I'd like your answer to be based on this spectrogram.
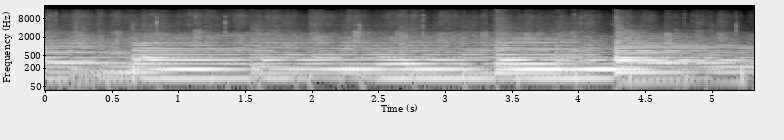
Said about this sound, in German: Yes, geben wir Gott einen riesen Applaus. Yes, Jesus.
